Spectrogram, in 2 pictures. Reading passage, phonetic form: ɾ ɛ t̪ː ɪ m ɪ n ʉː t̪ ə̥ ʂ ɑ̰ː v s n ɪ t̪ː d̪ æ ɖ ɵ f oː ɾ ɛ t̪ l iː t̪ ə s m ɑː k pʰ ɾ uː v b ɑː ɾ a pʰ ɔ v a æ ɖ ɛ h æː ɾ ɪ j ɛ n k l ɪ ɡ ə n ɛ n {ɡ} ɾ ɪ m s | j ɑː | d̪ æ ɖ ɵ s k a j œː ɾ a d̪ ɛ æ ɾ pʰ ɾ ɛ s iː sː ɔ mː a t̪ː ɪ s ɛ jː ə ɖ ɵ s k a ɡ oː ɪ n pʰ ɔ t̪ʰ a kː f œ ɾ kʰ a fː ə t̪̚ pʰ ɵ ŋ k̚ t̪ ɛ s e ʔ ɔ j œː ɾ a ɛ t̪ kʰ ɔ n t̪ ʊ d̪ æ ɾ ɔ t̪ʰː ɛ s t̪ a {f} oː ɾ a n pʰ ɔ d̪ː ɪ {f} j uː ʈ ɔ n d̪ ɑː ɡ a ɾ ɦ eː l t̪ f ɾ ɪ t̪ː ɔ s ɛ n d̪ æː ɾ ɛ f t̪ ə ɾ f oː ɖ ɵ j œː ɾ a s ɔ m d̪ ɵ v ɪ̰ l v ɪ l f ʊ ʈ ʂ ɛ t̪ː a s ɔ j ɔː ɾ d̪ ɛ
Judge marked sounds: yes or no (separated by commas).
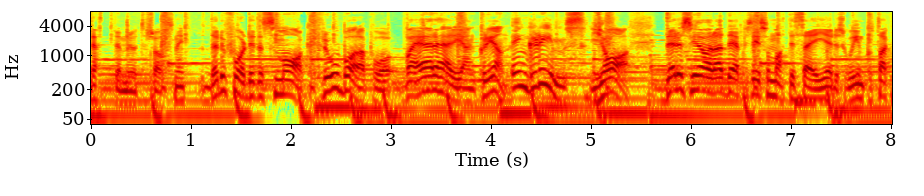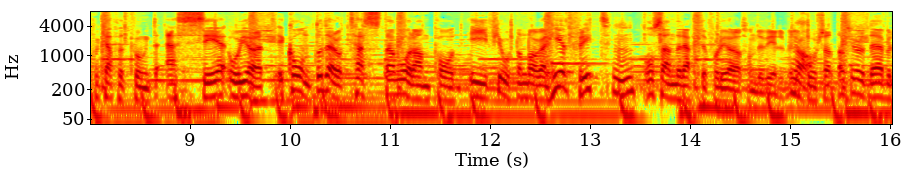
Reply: yes, no, yes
